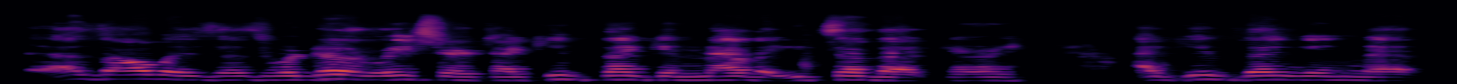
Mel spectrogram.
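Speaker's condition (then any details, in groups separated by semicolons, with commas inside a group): Cerebral palsy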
